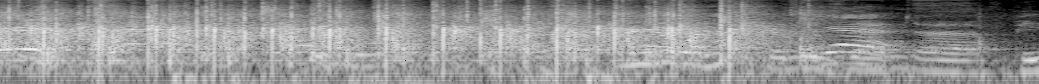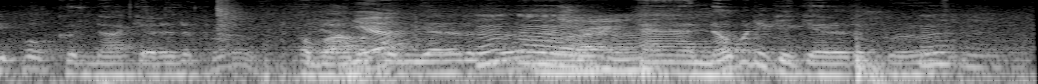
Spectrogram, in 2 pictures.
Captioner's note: applause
